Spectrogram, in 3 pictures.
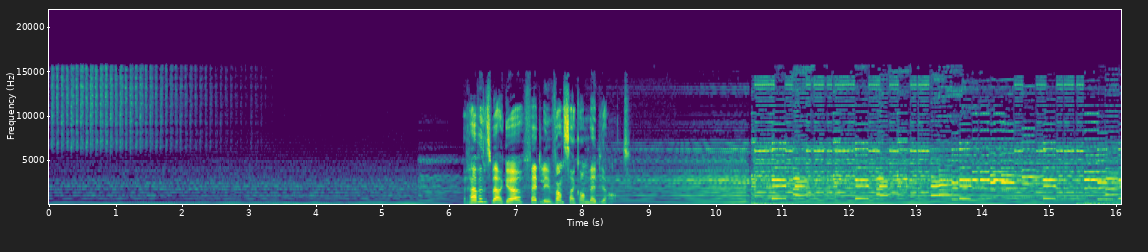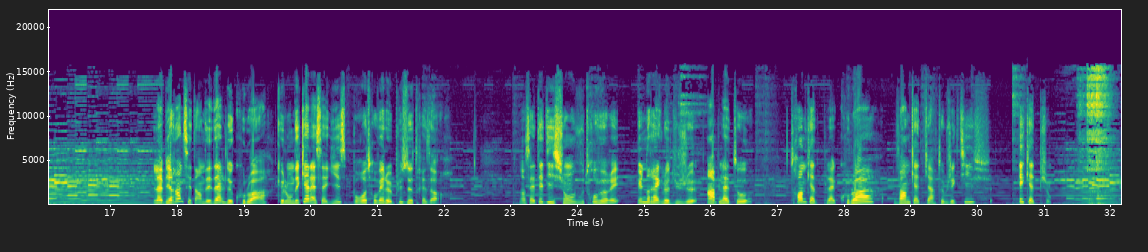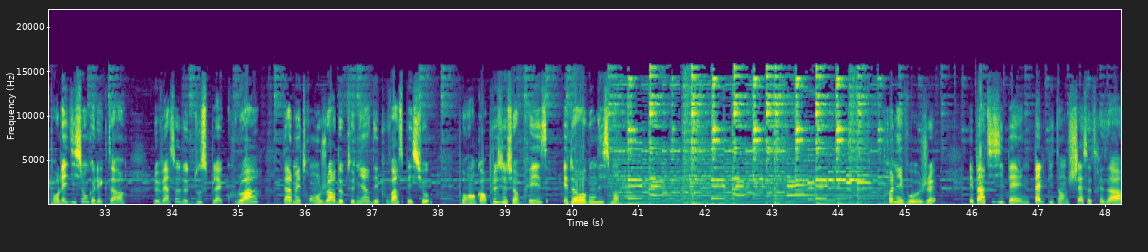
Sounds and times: Music: 0.0 - 48.2
Speech: 6.2 - 8.7, 17.6 - 22.0, 23.1 - 26.6, 27.2 - 31.1, 32.2 - 40.8, 44.8 - 48.2.

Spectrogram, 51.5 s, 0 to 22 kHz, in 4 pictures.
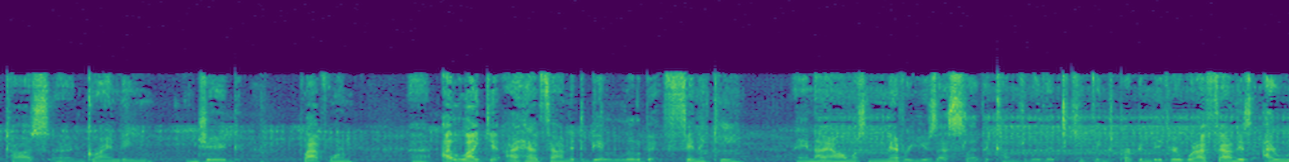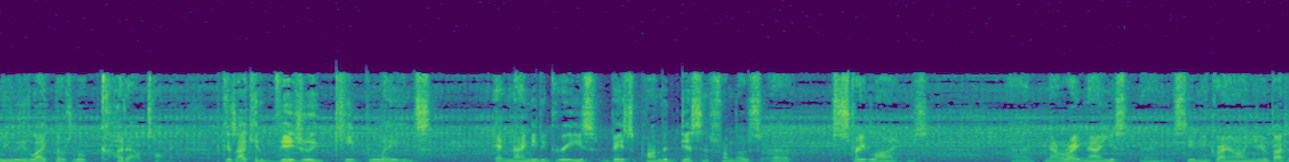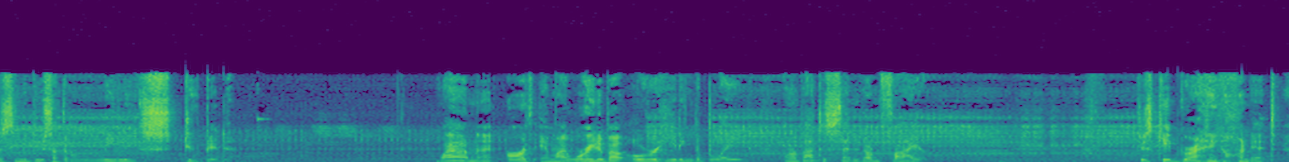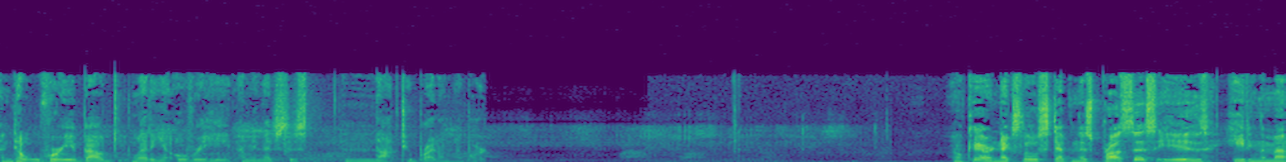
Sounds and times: Speech: 0.0 - 17.2, 17.8 - 22.2, 23.0 - 28.2, 30.2 - 35.1, 37.2 - 43.6, 48.2 - 51.5.

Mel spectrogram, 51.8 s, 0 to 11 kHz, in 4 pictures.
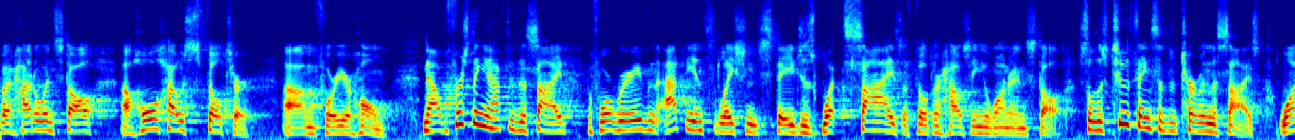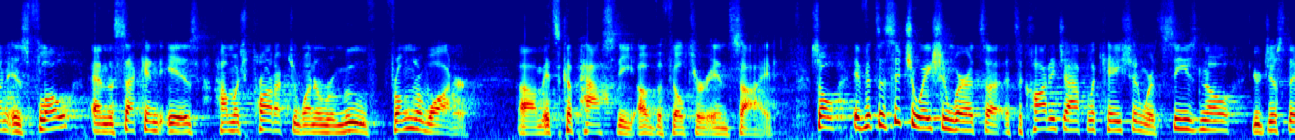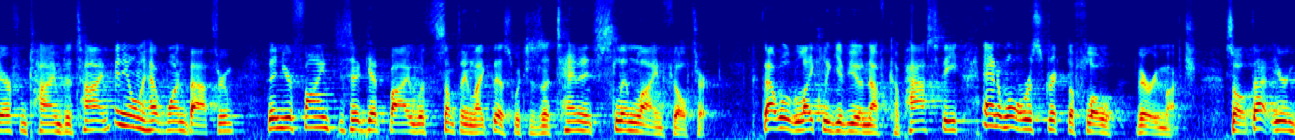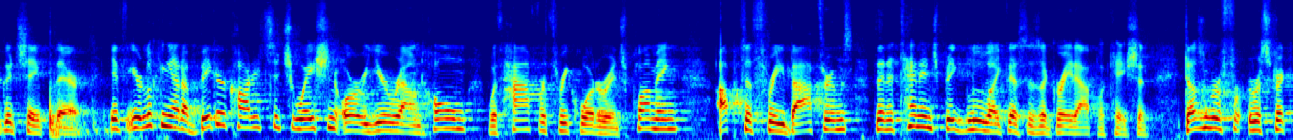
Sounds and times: Speech: 0.0 - 51.7.

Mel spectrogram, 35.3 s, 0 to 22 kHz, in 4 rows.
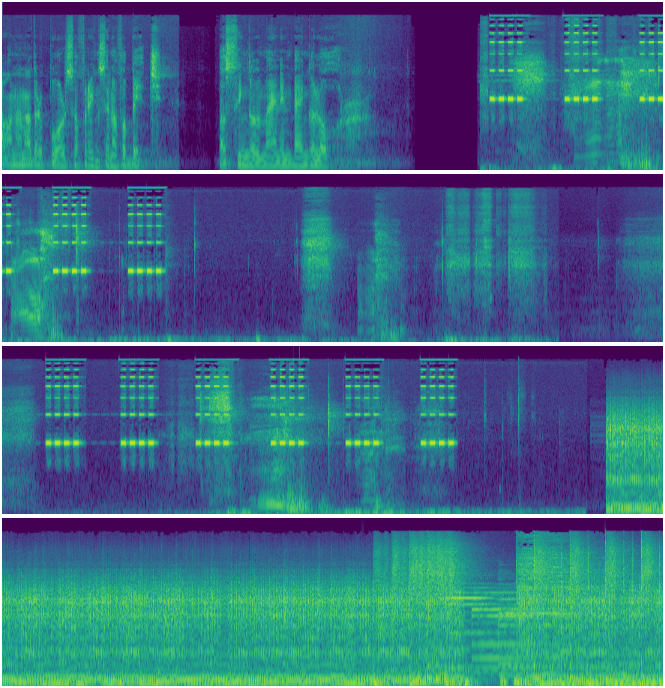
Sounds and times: Music: 25.7 - 35.2.

